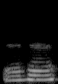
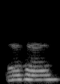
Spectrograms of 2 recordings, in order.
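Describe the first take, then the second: No difference in how they are said.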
